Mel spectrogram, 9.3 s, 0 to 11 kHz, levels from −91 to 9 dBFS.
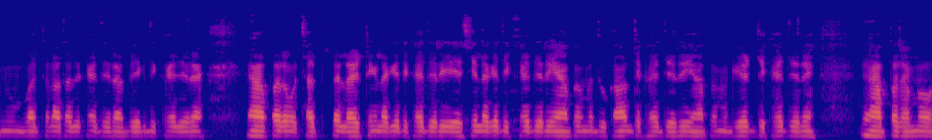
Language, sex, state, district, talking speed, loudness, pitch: Hindi, male, Uttar Pradesh, Hamirpur, 295 wpm, -39 LUFS, 110 Hz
